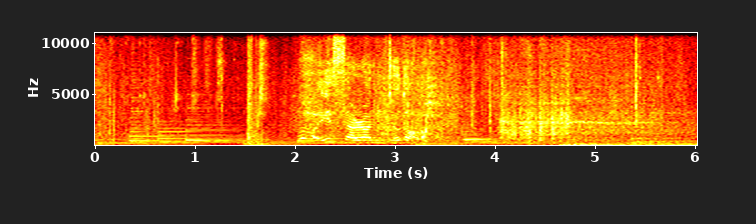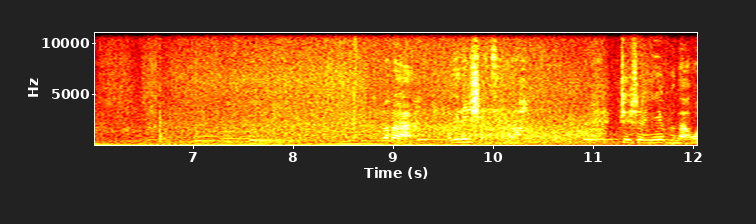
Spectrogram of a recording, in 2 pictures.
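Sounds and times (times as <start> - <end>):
background music: 0.0 - 12.0
car engine starting and rumbling: 2.7 - 12.0.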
